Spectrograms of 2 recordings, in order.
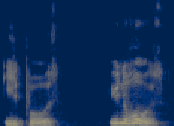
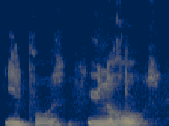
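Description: First: Higher, louder, brisk reread of the sentence; cheerful reread. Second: Very slow, each word set apart; slow dictation reading. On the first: Teacher rereads the sentence with the pupil, brightly and loud. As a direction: read it back together brightly to finish. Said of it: "on relit ensemble". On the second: Teacher dictates the sentence to a pupil, very slowly. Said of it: "Allez, prends de quoi écrire". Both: Shown as a demonstration.

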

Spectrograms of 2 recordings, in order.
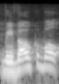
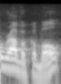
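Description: First: Revocable as ree-VOKE-uh-bul; long-o pronunciation. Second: Revocable as REV-uh-kuh-bul; short-e pronunciation. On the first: Lawyer showing dictionary options, revocable said ree-VOKE-uh-bul. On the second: Lawyer showing dictionary options, revocable said REV-uh-kuh-bul. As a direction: say revocable with stress up front on REV. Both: Shown as a demonstration. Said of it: "you can pronounce it".

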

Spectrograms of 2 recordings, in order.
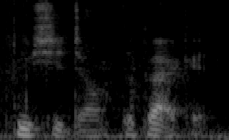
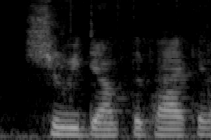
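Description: First: Soft conspiratorial whisper. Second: Said in the usual way. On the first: Pretend. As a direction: whisper it like a secret plan.

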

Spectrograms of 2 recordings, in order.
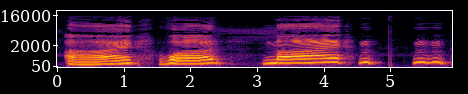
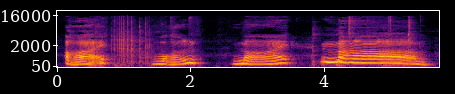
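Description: First: Loud, rising whine that breaks off; faltering wail. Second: Put-on whiny child, Mum drawn out high and loud; wailing little princess. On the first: Princess left at castle, wail petering out. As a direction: start the wail, then stall on the m. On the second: Princess upset over her soggy picture, wailing. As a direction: wail for your mum word by word. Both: A narrator's reading.

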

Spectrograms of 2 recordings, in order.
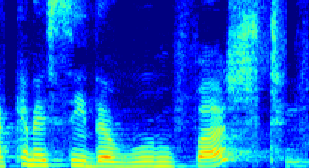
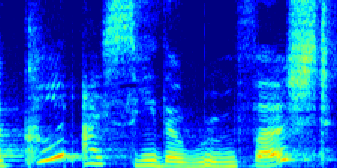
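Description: First: Slow, clear model question; careful slow model sentence. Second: Slow, very polite request; extra polite. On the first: Teacher modelling a travel phrase slowly for students. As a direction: spell it out slowly for learners. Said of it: "yêu cầu một cách khẩn thiết hơn". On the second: Teacher contrasting polite could with can, said courteously. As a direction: ask as politely as you can. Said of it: "Thì kiểu mình quá lịch sự đi". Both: Shown as a demonstration.

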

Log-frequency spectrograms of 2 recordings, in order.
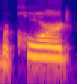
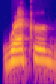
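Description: First: RECORD as the verb, re-CORD, higher pitched; weak first syllable, punch CORD in record; stress on second syllable. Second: RECORD as the noun, REC-ord; stress on first syllable. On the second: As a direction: hit REC in record, weak second syllable. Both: Shown as a demonstration. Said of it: "the stress is gonna shift".

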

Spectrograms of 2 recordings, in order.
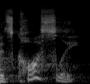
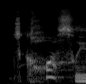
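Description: First: Said in the usual way. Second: Hushed repeat of costly; whispered echo. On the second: Real, not acted. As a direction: whisper the word costly back.

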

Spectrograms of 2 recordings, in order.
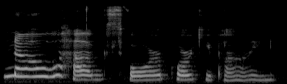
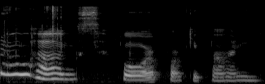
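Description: First: Slow, drawn-out title; slow title read. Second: Slow, even title; slow title read again. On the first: Educator reading a book title to kids, slowly. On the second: Educator repeating the title for the kids, slowly. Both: Shown as a demonstration. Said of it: "It's called".

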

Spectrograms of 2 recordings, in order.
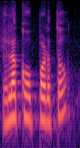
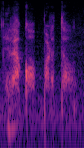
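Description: First: Said in the usual way. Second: Breathy whispered question; whispered teasing prompt. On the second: Shown as a demonstration. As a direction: drop to a hushed whisper to tease. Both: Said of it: "Isha కోపం వస్తే ఎలా చేస్తుంది".

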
